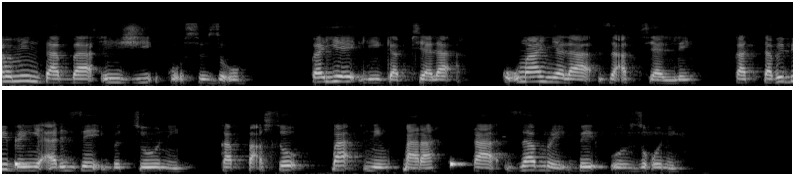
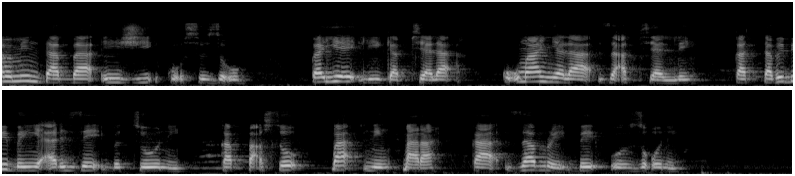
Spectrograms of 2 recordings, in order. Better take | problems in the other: second | noise reduction (neural mask model Resemble Enhance denoiser)

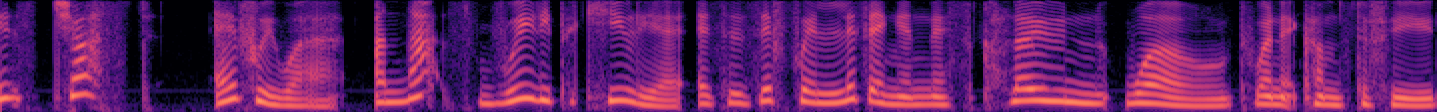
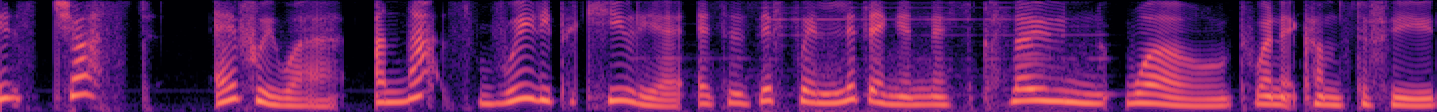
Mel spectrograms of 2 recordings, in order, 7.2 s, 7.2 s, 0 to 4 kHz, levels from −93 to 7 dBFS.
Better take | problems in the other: first | noise reduction (neural separator model SepFormer DNS4)

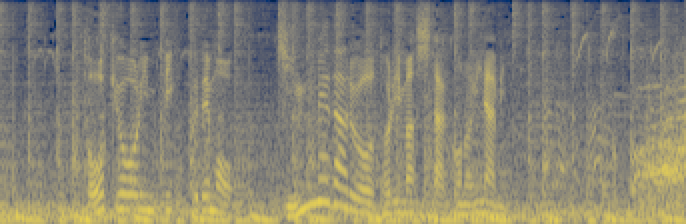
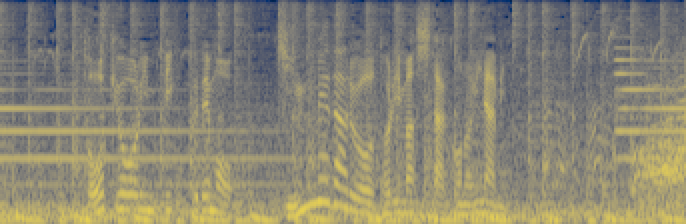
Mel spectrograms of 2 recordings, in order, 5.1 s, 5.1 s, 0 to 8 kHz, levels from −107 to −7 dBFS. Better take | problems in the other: first | background sound (Church bell / Percussion); 11 dB below the speech

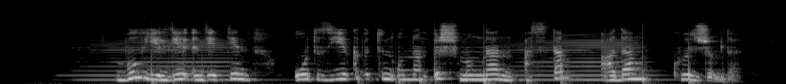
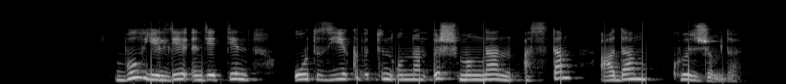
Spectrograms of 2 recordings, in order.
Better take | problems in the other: second | background sound (Bowed string instrument); 16 dB below the speech // room echo; dies away in 0.4 s

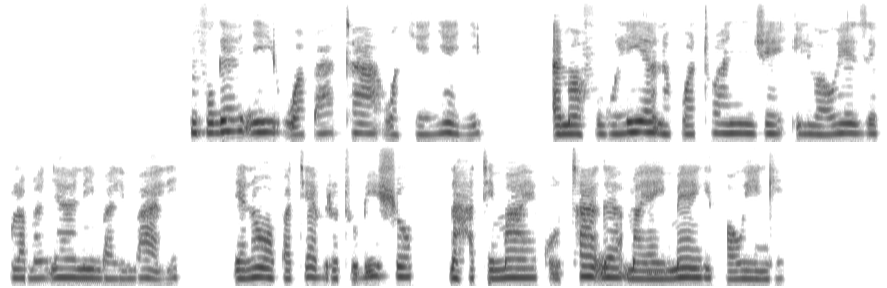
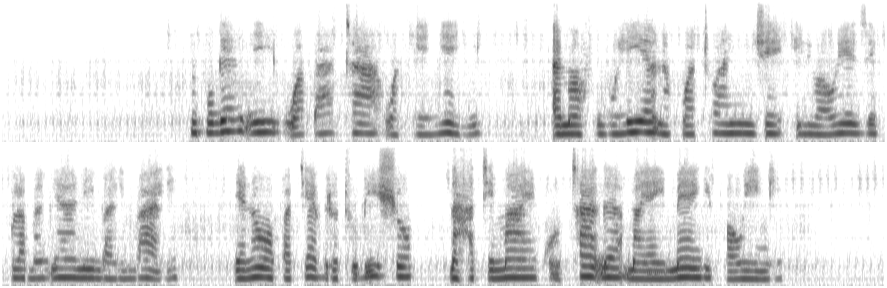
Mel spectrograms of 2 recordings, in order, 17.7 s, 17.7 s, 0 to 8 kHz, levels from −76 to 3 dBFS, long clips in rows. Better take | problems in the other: first | noise reduction (neural separator model SepFormer DNS4)

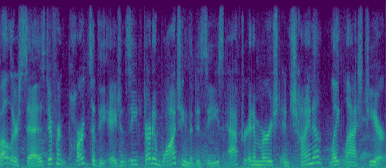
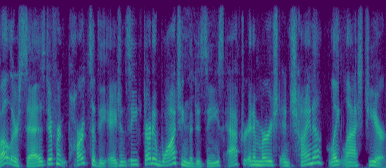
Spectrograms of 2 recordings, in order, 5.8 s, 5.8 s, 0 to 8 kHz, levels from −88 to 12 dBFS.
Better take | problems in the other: first | noise reduction (neural mask model Resemble Enhance denoiser)

